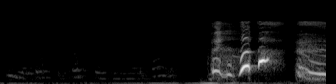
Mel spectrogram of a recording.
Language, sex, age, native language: Icelandic, female, 15, Icelandic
